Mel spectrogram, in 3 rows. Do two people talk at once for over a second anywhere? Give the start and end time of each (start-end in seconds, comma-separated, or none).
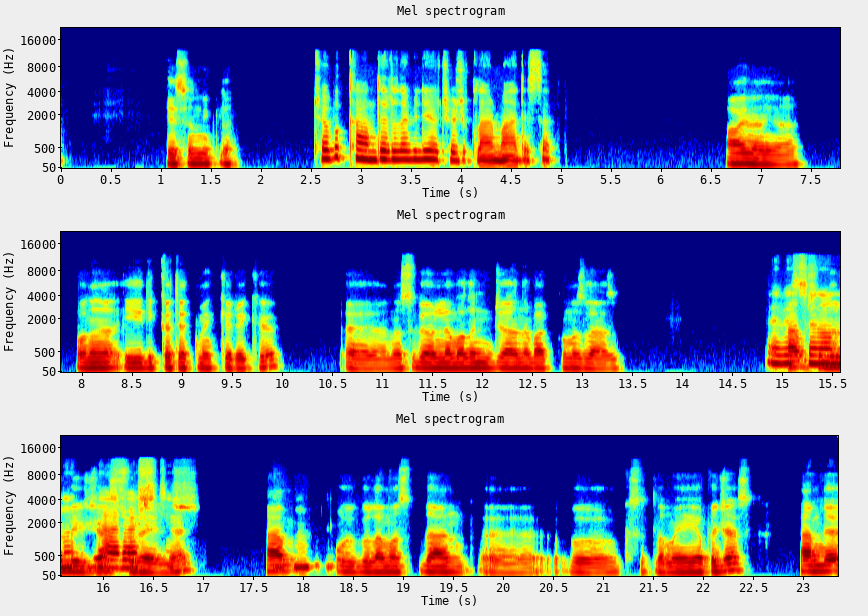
15.1-16.9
